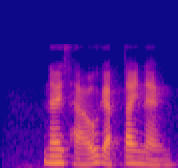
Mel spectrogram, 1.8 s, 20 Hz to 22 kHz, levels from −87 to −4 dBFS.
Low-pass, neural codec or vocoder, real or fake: 7.2 kHz; codec, 16 kHz, 0.9 kbps, LongCat-Audio-Codec; fake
